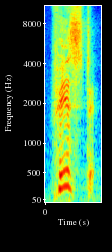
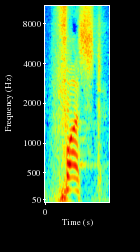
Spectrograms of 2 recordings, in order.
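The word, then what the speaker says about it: first: इसको क्या पढ़ेंगे आप फिस्ट नहीं इसको पढ़ेंगे फर्स्ट क्या पढ़ेंगे फर्स्ट यानी आई के जस्ट बाद आर रहेगा तो इस आई का अ उच्चारण होगा।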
